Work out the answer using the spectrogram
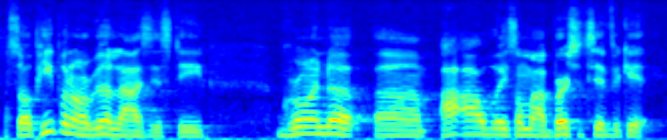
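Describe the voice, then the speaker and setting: A man's voice: on the high side, moderate pace. A man in his thirties from Texas, a track coach, telling stories animatedly in a podcast interview. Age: 30s. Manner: animated, storytelling, leans on "you know what I mean". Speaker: track coach and former athlete.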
